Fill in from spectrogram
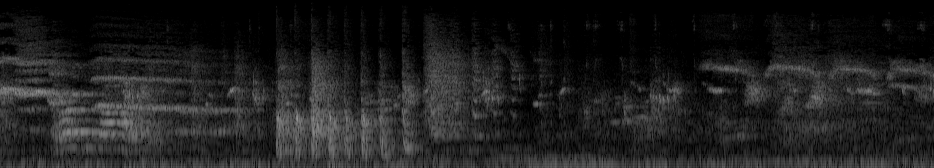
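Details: Wild-caught Chinese hwamei delivering fluty whistled phrases, then a burst of rapid harsh rattling notes in the middle, ending with repeated bright looping whistles.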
